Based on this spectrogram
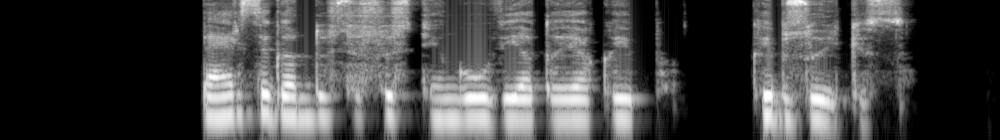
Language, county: Lithuanian, Panevėžys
